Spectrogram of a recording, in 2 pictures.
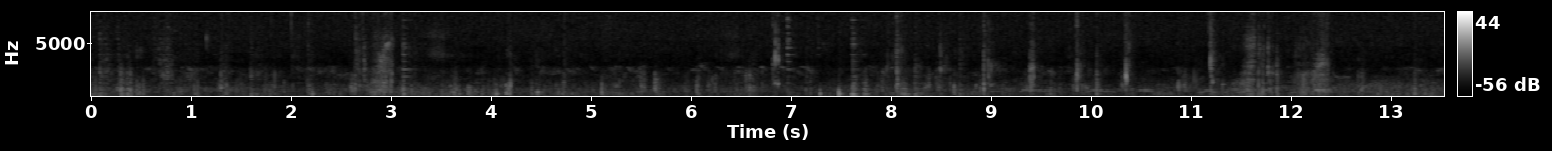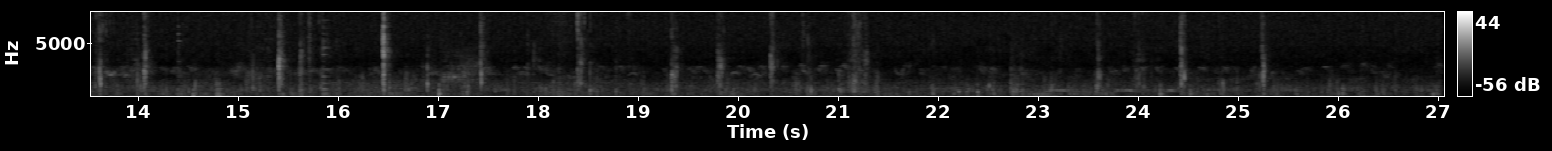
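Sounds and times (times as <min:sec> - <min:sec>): wet chewing and lip smacks: 0:08.0 - 0:12.8, 0:19.3 - 0:21.5, 0:22.5 - 0:26.1.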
